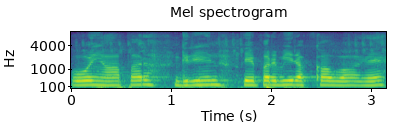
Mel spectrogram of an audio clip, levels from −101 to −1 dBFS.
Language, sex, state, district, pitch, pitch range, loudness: Hindi, male, Uttar Pradesh, Shamli, 175 Hz, 165-175 Hz, -17 LUFS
